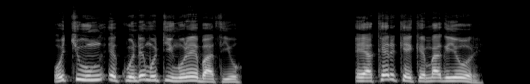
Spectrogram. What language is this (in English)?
Luo (Kenya and Tanzania)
